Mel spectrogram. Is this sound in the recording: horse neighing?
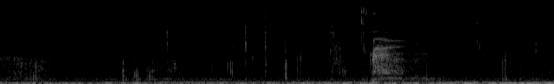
no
